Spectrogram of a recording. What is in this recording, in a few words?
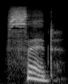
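"said", English; poitiers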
